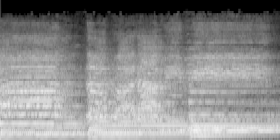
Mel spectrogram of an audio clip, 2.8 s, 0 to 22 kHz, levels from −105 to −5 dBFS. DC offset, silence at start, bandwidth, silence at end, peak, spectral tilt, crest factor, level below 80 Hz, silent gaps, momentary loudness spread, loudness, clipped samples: under 0.1%; 0 s; 13 kHz; 0 s; -2 dBFS; -5.5 dB/octave; 12 dB; -58 dBFS; none; 4 LU; -14 LUFS; under 0.1%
